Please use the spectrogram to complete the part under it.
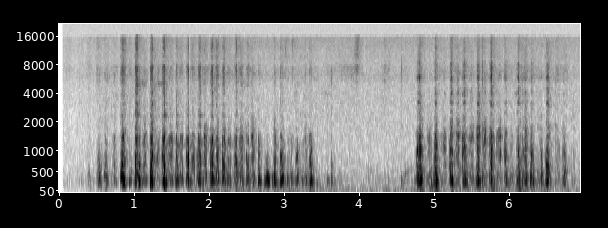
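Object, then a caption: Paper scratch card with latex coating. A coin held between the fingertips scratches the latex coating off a thin, flat paper lottery scratchcard lying on a dark table. Quiet, rapid, gritty scraping comes in two bursts separated by a brief pause, with a mid-range rasp and faint high hiss.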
